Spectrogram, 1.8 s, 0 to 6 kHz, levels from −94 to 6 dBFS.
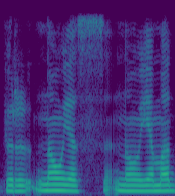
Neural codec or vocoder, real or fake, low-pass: none; real; 5.4 kHz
